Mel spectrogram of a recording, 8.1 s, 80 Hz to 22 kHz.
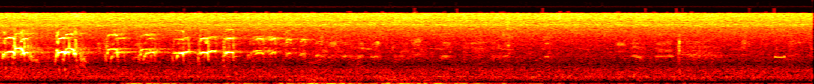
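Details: Francolins at sunset on 28 September in Tswalu Kalahari Reserve, South Africa, give harsh, grating alarm calls, a rapid series of rasping notes in the first four seconds, over low wind rumble and faint distant chirps.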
